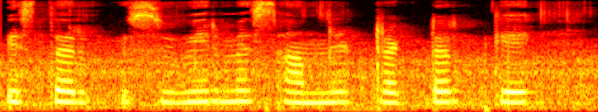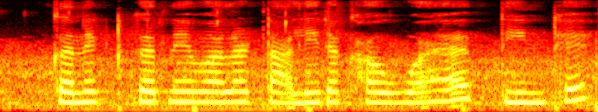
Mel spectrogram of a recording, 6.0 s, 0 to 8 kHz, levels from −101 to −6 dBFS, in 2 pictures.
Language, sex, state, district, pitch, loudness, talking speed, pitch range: Hindi, female, Jharkhand, Garhwa, 275 Hz, -17 LUFS, 160 wpm, 270-285 Hz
